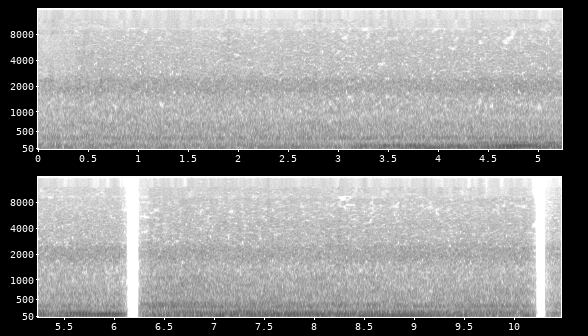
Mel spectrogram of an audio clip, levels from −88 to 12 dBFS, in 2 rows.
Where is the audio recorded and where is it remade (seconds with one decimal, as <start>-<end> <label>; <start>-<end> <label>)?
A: 0.0-6.3 recorded; 6.3-6.8 remade; 6.8-10.5 recorded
